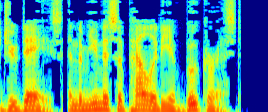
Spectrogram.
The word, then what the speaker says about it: județe: Romania is divided into 41 counties, județe, pronounced Judeis, and the municipality of Bucharest.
